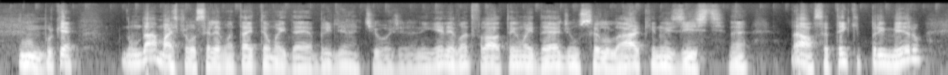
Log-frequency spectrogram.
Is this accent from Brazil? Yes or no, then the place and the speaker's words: yes; Brazil; é um país, bom, eu sou brasileiro, vou morrer aqui, país maravilhoso e tal, mas é um país atrasado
